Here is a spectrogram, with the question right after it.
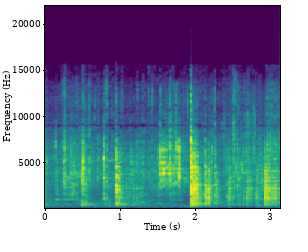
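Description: A grilled ham, tomato and cheese sandwich sizzles in butter in a pan, with soft irregular crackles and a few clinks of a utensil, close and fairly quiet.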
